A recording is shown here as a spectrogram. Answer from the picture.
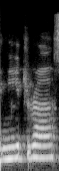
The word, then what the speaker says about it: Nidra: The pronunciation varies depending on who you are, where you're from. I say Nidra. Some people roll the R. It varies. Okay.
